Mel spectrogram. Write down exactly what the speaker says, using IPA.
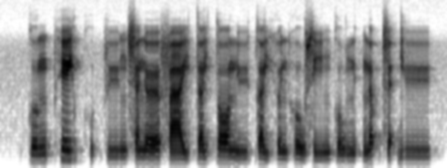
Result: k ʊ˨˧ ŋ pʰ e˥ j kʷʰ ɪ˧ k̚ f yː˨ ŋ s ɐ˧ n œː˨˥ f aː˨ j t̪ ɐ˧ j t̪ ɔː˥ n̪ yː˨˥ k ɐ˧ j h ɵ˧ n h o˧ w s iː˨ ŋ k o˨ w n̪ ɪ˧ k̚ n̪ ɐ˥ p̚ t͡s ɐ˨˥ t̚ j yː˥

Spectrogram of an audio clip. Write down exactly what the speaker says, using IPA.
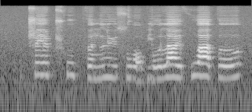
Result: ʈ͡ʂ e˥ ɪ̯ ʈ͡ʂʰ u˥˩ pʰ ə˧˥ n l y˧˥ s w ɔ̰˨˩ p j o˦ ʊ̯ l a˥˧ ɪ̯ f w ä˥˩ t̪ ɤ˧˥

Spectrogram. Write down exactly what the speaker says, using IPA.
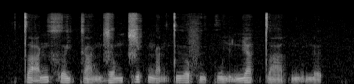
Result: t̪ a̰˧˥ ŋ x ə˨˦ j k a˧˩ ŋ z ə˧ m t͡ɕ ə˦˥ t̚ ŋ a̰˧˨ ŋ t̪ ɨ˧ ə̯ f ɨ˨˩ k w ḭ˧˨ ə̯ ɲ a˦˥ t̚ t̪ aː˨˩ t̚ ŋ ṵ˧˨ n ə˨˩ t̚

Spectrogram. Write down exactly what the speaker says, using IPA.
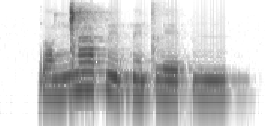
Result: ɾ ɒ˩ ŋ͡ǀ a˥ p ɛ̃˩ p ɛ̃˩ t l ɛ˩ p ʉ˩

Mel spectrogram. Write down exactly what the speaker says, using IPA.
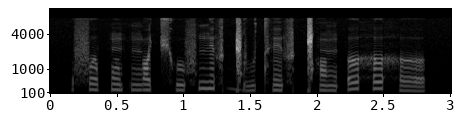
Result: f ɤ˨ p õ˨ p ŋ ɔ˨ t͡ʃʰ u˨ f ŋ ẽ˦ f ɡ͡ǁ u˨ tʰ ẽ˨˦ f ǁʰ ɔ̃˨ ŋ ʔ ɤ˦ h ɤ˦ h ɤ˨

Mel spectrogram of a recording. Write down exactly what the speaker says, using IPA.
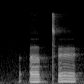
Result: ʔ œ p tʼ ø

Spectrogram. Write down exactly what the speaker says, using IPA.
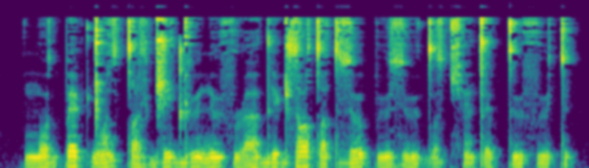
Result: n̪ ɔ˩˥ d p ɛ˧˥˧ ʈ ɖ ɔ̃˩˥ z tˤ i˩ z ɖ͡ʐ i˥˧ d ɖ ʉ˧˥˧ n ʉ˥˧ f ɹ a˩˥ d̪ i˧˥˧ ɖ z ɯ˥˧ tˤ ɵ˩˥ t z ɵ˧˥˧ p ʉ˩˧˩ z ʉ˩˧˩ d̪ ɔ˩ z t͡ɕʰ ɛ̃˩ t̪ ɛ˩˧˩ p t̪ ʉ˧˥˧ f ʉ˧˥ t

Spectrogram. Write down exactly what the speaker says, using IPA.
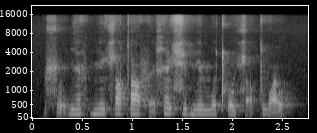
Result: ɬ o̰ ɡ ɛ̃ f bʲ ɛ̃ ç ɔ tˤ ɾ ɨ f ɛ̰ x ɛ̃ ɕ ɘ bʲ ɛ̃ m o tʼ o ç o̰ tˤ v o̰

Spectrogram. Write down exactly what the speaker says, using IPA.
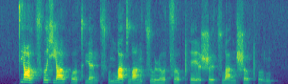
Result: t̪ j ɑ˥˩ ʊ̯ t͡sʰ ɤ˥ ɕ j ɑ˧˥ ʊ̯ p ɤ˧˥ t̪ʰ ɥ ɛ̰˨˩ n t͡sʰ u˦ n̪ w ä˥˩ t̪ w ɑ˧˥ ŋ t͡s u˥˩ ɻ ɤ˥ t͡s ɤ˧˥ pʰ ḛ˨˩ ɪ̯ ʂ ɻ̩˥˩ t͡s w a˧˥ n ʂ ɤ˧˥ pʰ ʊ̰˨˩˦ ŋ

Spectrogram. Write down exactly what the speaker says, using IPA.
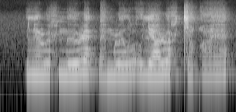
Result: lʲ õ ɭ y ħ m ø ɭ æ k͡p æ̤ m ɭ ø w lˠ ṳ lʲ ɑ ɭ ɵ ħ tʲ ɔ̤ qʷ æ̤

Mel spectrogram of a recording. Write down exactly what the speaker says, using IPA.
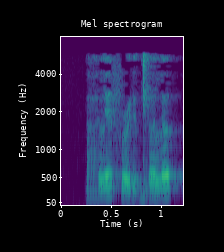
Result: a̤˨ l e˦ f ə˞˨ ɾʲ o˨ ɡ j ə˨ l ə˦

